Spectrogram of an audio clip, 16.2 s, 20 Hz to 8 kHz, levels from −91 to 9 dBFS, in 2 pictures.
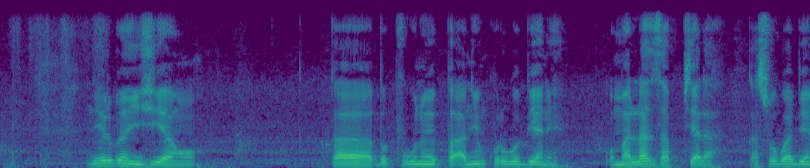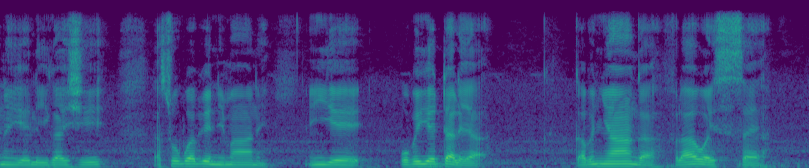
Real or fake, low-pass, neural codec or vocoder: real; 7.2 kHz; none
